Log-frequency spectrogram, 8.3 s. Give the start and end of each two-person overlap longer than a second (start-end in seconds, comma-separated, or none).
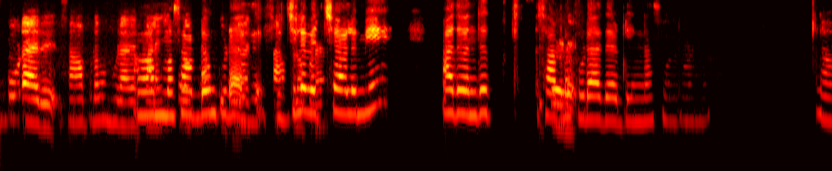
1.5-3.1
